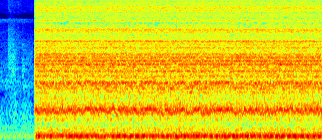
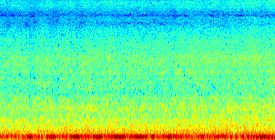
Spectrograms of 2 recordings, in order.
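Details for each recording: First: Square-body truck with Holley Sniper EFI throttle body, cold start or AC on pushing idle air control open to raise idle: loud steady droning whine over the idle; idle air control circuit noise. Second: Square-body truck with a Holley Sniper EFI after a Motion Raceworks throttle body install: low, steady rumble with even pulses and no knocks or misses, idle air control under five percent; a healthy, settled idle.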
